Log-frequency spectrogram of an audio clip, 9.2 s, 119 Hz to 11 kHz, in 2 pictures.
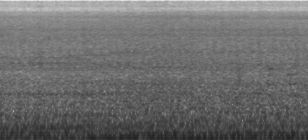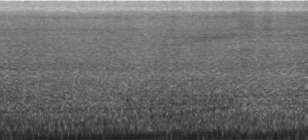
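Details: Turbo Trans Am at first start after partial overhaul: cylinder heads revised, new camshaft, valves adjusted, new turbo, break-in oil. Held at raised rpm for a 30-minute break-in. Smooth, even deep note with no knocks or misses; oil pressure good. Normal fast idle.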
